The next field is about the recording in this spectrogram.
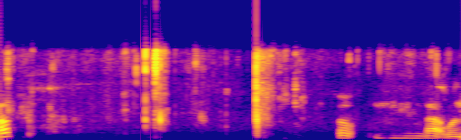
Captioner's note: plant snaps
